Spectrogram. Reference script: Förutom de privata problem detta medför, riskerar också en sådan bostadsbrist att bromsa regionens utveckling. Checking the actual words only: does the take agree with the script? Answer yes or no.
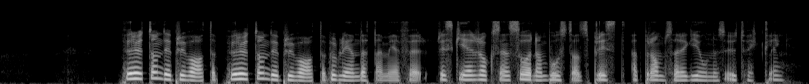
no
